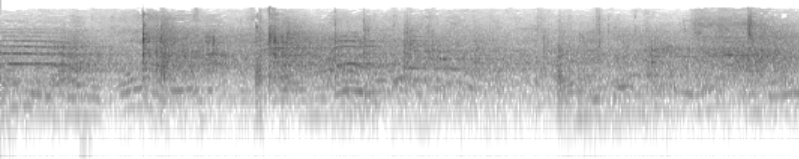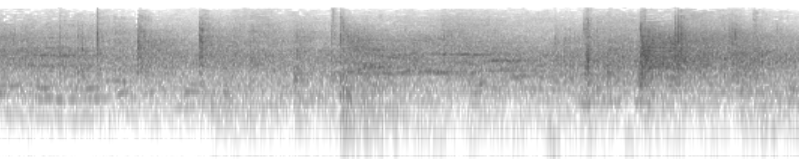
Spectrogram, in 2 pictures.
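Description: Hockey sticks clack sharply against a puck in an echoing rink.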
